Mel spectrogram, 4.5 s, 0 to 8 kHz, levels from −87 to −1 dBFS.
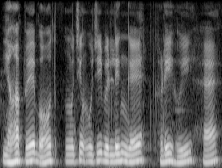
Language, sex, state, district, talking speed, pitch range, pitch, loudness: Hindi, male, Uttar Pradesh, Saharanpur, 120 wpm, 120-140 Hz, 130 Hz, -18 LUFS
